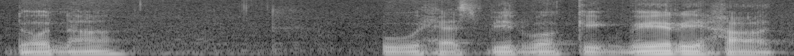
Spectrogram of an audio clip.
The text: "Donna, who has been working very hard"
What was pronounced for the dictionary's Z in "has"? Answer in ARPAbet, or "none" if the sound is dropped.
S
